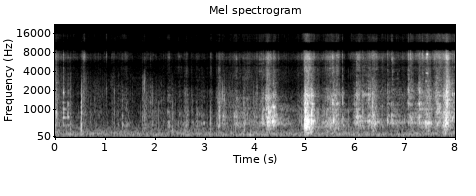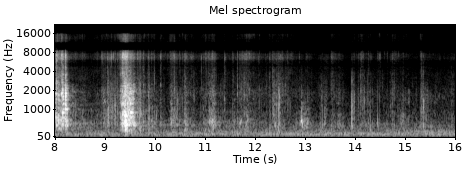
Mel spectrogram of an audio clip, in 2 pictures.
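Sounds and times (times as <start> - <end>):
dry crunching and cracking: 2.2 - 13.2.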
